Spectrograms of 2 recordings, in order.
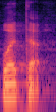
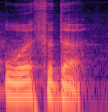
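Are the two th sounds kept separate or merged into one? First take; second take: merged; separate. First: The two th sounds merge into one. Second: Both th sounds are pronounced separately. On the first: The speaker calls it right. "vai ficar with the" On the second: The speaker calls it wrong. "não fica with the"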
